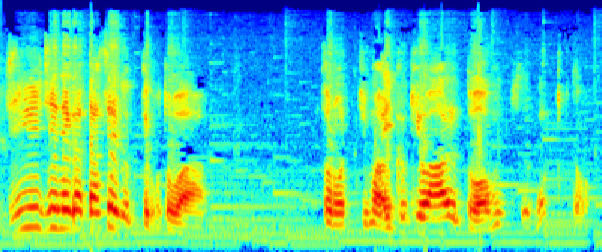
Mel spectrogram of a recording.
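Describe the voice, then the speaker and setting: A man in a measured, agreeable casual chat about video games. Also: fairly high pitch, sing-song, mellow, slightly rough, lo-fi sound, faint music behind. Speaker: podcast guest.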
